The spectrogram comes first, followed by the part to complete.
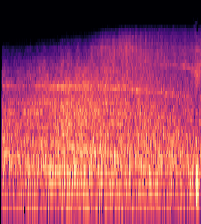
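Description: Aircraft passing: a steady rushing roar with a faint high whine that slowly falls in pitch.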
